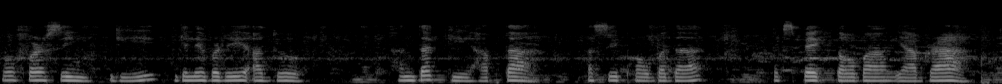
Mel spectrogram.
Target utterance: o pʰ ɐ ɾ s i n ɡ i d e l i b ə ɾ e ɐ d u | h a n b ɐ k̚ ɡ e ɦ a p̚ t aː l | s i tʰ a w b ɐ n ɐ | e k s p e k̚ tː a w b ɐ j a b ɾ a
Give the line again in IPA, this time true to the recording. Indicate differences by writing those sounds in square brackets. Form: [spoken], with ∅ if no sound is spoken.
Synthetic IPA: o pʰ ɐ ɾ s i [ŋ] ɡ i d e l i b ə ɾ [i] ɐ d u | h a n [d] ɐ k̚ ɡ [i] ɦ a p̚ t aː [∅] | s i [pʰ] a w b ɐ [d] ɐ | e k s p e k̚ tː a w b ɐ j a b ɾ a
